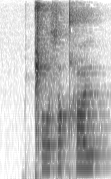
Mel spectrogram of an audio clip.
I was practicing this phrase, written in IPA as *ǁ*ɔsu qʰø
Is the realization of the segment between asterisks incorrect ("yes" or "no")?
no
